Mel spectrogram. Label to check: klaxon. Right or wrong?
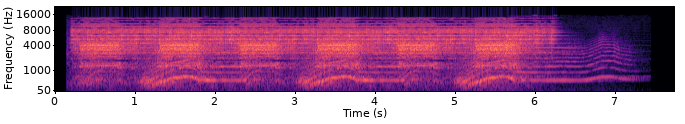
Right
